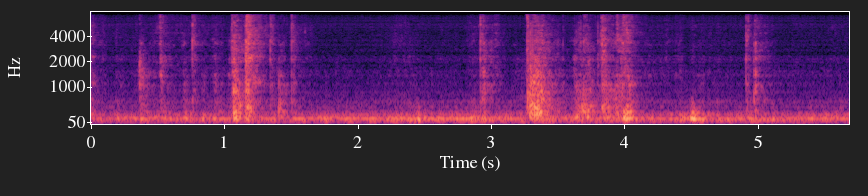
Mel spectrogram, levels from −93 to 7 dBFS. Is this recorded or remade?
remade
